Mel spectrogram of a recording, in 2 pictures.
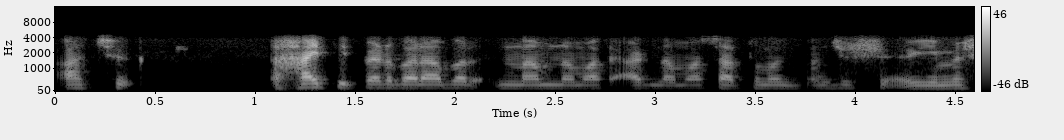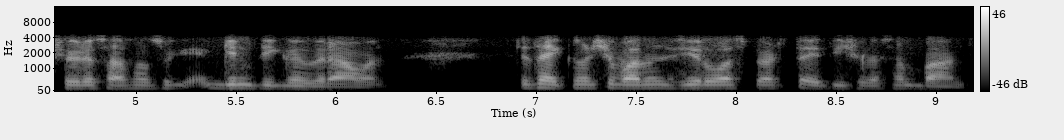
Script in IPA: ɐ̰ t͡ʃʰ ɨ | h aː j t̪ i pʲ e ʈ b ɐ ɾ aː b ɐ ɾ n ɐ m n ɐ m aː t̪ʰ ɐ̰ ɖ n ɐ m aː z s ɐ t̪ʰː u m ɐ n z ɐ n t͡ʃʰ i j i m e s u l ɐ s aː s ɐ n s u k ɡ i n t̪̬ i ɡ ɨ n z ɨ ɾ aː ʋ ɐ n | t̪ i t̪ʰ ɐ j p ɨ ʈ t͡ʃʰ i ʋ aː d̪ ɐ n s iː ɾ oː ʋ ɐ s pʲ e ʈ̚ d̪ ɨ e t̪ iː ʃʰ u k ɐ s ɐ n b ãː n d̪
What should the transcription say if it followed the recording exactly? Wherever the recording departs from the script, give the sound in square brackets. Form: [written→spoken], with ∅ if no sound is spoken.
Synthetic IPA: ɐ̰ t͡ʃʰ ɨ | h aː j t̪ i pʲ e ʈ b ɐ ɾ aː b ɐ ɾ n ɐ m n ɐ m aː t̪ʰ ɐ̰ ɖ n ɐ m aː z s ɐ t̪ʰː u m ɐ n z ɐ n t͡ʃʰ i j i m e [s→ʃ] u [l→ɾ] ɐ s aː s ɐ n s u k ɡ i n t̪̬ i ɡ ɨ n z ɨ ɾ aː ʋ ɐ n | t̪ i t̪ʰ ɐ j [p→k] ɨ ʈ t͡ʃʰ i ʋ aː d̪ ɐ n [s→z] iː ɾ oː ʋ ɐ s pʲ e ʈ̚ [d̪→t̪] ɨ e t̪ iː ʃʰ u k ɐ s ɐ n b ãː n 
